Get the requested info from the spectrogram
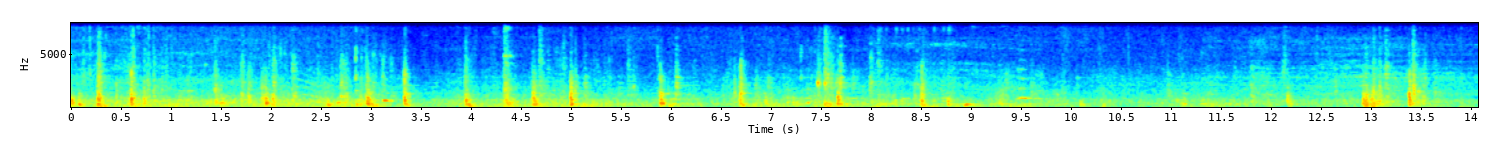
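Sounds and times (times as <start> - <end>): train wheels clanking on track: 0.0 - 14.0
brief wheel squeals: 8.7 - 9.9.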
